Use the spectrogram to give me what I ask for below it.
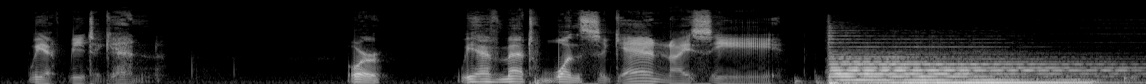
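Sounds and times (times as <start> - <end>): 
speech: 0.3 - 1.6, 3.5 - 3.9, 4.6 - 8.8
bell struck with a bright clang: 8.3 - 11.4.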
